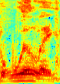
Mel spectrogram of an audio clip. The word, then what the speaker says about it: Willink: I I hear this guy Jack it's actually pronounced willink jao willink now okay this is that same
